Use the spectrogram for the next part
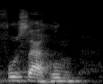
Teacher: Terus fa, nun sukun atau tanwin ketemu fa, fusahum, langsung dengung ke makhrajnya fa. Ini gigi tekan di atas bibir bawah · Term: ikhfa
